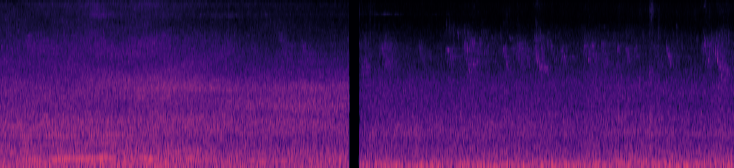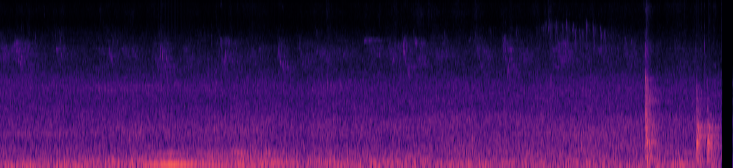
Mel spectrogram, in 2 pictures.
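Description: City street ambience: a steady wash of traffic noise, with a vehicle passing about two-thirds of the way through and a few sharp knocks near the end.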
